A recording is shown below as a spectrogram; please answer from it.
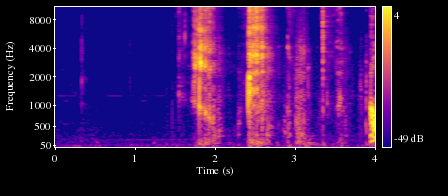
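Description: A puffed corn snack, a Willards Corn Curl, bitten and chewed with a crisp crunch: two loud crunches about one and a half seconds in, then smaller chewing crunches.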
